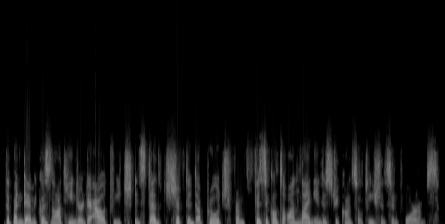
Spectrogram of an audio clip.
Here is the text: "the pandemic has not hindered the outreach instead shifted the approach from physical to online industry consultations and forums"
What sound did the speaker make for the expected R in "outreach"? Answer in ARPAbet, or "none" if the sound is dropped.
R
